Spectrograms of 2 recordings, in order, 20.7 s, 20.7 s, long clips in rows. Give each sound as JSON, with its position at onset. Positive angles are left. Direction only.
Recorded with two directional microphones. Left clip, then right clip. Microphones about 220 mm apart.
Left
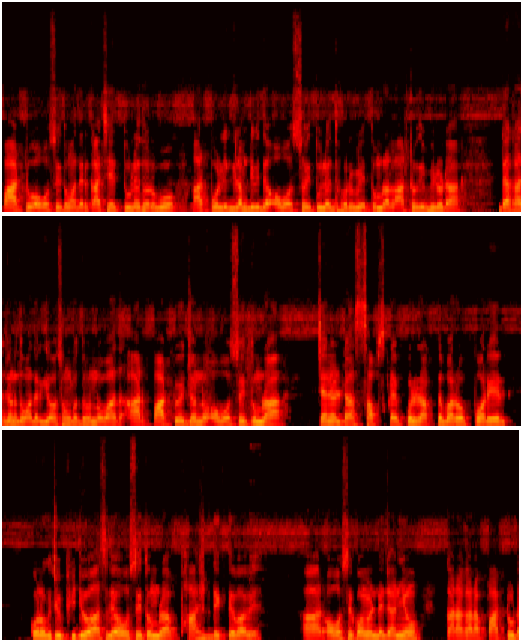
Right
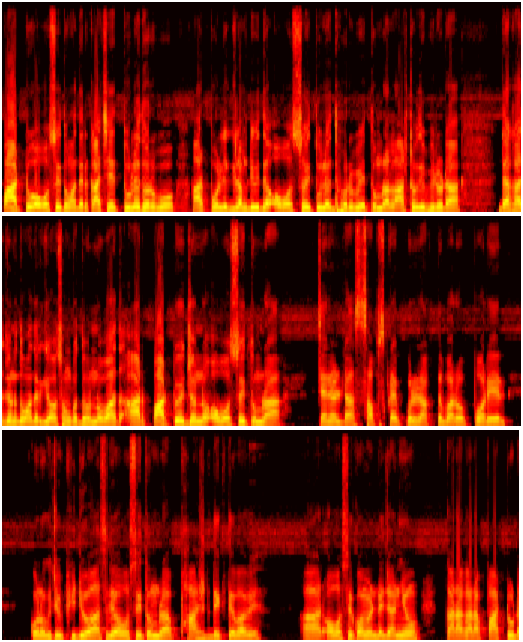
{"t": 0.0, "sound": "speech", "side_deg": -45}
